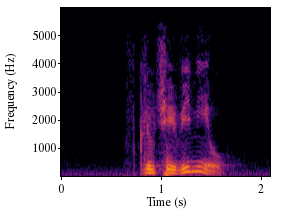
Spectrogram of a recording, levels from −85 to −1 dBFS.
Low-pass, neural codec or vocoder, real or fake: 5.4 kHz; none; real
